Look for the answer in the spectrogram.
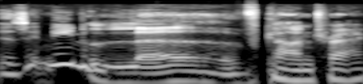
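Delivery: creepy way of speaking. Teasing the next topic coming up after the headlines, creepy delivery. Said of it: "Don't say it like that. It's creepy".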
